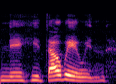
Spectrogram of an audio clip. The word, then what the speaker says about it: nêhiyâwewin: Some of them will be saying nêhiyâwewin, like, you know, really fast on it. And then the other, I can say I said dialects, I guess would be nêhiyâwewin. That's how they say it in the TH dialect.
